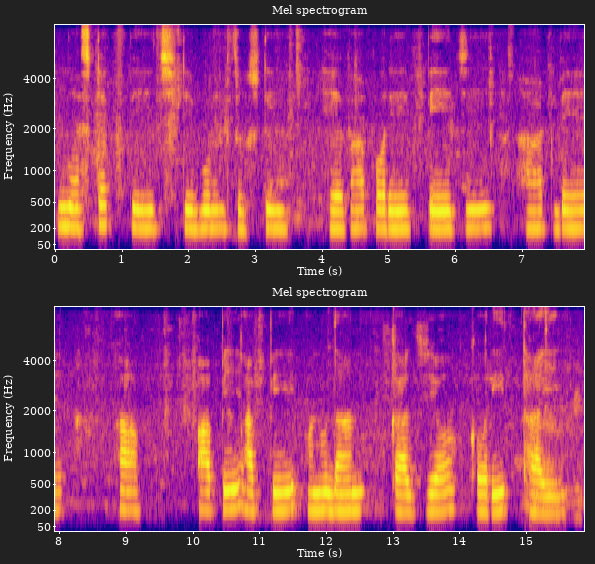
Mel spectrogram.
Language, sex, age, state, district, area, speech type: Odia, female, 18-30, Odisha, Nuapada, urban, read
